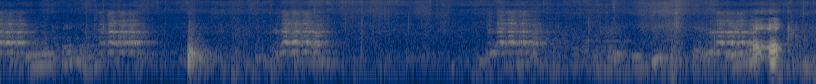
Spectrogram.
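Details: Fainting goat kids in a barn bleat again and again: wavering, nasal bleats come roughly every two seconds, some overlapping, with rustling and a short thump in between and a person speaking near the end.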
